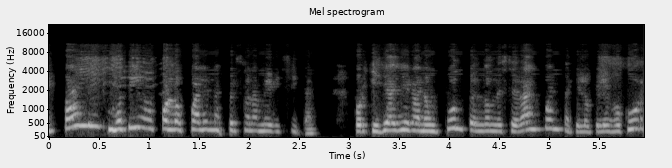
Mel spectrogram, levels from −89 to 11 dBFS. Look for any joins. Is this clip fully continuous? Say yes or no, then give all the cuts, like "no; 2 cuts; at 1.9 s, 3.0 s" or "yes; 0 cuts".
yes; 0 cuts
